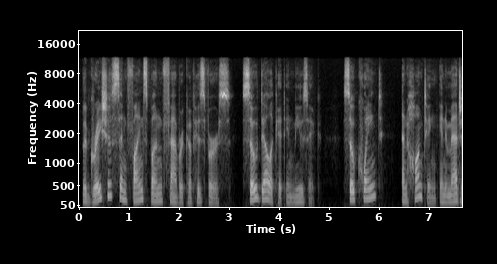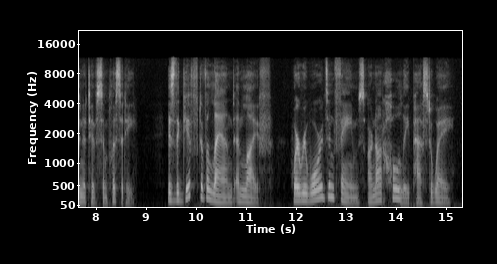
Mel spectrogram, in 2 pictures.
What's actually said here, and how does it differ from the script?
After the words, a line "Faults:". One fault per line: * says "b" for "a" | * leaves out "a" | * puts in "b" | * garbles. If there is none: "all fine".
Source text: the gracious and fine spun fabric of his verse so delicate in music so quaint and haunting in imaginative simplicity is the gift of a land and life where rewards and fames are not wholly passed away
the gracious and fine spun fabric of his verse so delicate in music so quaint and haunting in imaginative simplicity is the gift of a land and life where rewards and fames are not wholly passed away
Faults:
all fine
